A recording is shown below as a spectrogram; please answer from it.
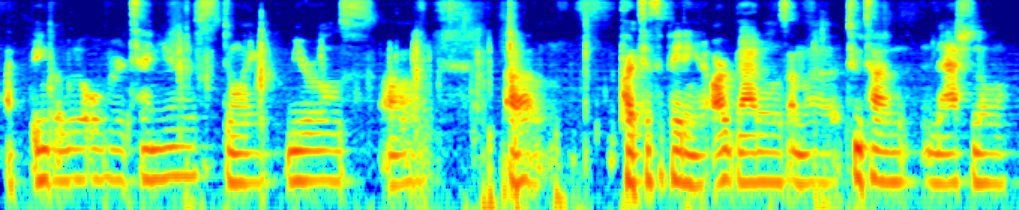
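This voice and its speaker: A man's voice: medium pitch, monotone, unhurried, a little hiss or hum. Laid-back joking man. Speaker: muralist guest. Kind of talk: casual round-table chat.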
